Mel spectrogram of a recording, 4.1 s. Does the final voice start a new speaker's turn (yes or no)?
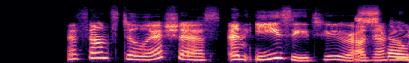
yes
